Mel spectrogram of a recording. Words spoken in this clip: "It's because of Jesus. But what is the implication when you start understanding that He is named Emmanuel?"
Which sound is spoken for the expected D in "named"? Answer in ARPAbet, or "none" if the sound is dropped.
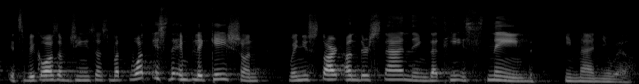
D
